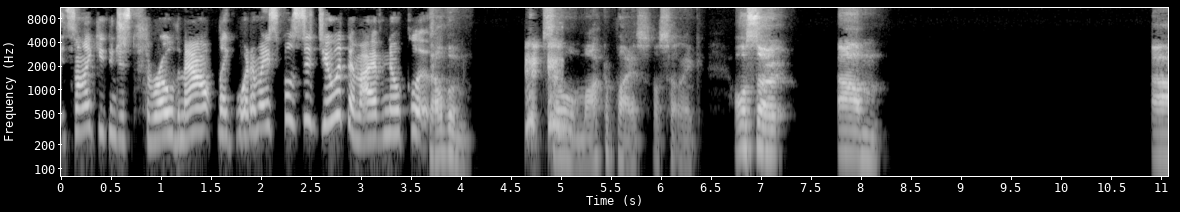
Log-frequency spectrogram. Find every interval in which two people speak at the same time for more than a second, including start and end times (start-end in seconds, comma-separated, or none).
none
